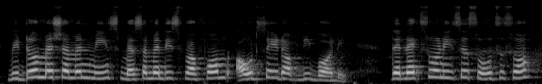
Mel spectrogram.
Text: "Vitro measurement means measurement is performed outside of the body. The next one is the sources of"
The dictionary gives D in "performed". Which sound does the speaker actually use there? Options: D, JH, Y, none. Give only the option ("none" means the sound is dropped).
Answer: D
